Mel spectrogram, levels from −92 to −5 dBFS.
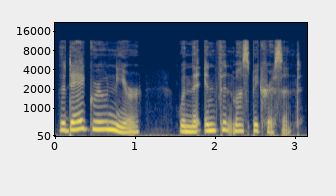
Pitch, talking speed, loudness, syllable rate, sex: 220 Hz, 190 wpm, -17 LUFS, 5.1 syllables/s, female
